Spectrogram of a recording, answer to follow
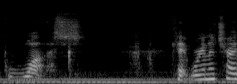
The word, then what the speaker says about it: gouache: how do you pronounce that word it is pronounced gouache okay we're going to try something else we're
